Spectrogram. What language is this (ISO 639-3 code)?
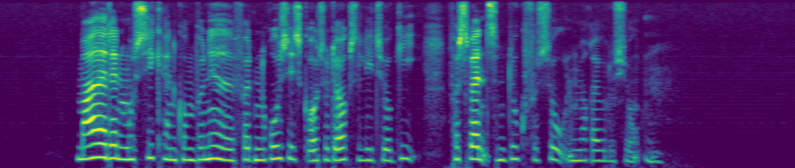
dan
